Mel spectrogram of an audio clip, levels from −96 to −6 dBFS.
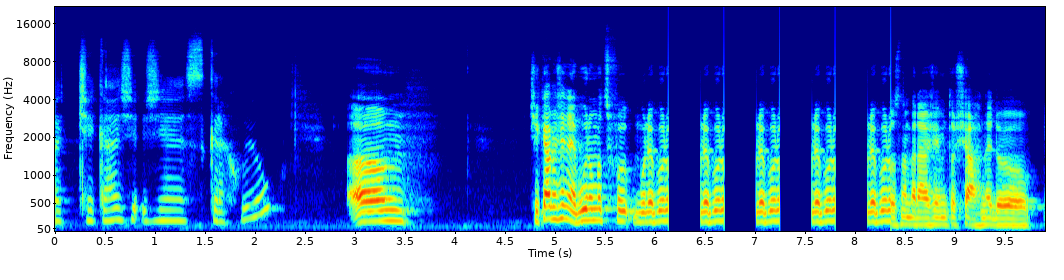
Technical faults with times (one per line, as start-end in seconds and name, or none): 6.13-8.35 stutter with silent gaps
